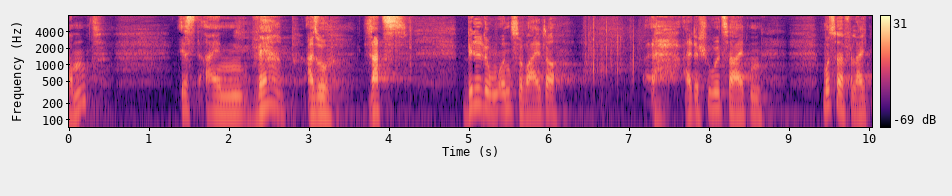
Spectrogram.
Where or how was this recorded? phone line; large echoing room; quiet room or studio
large echoing room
